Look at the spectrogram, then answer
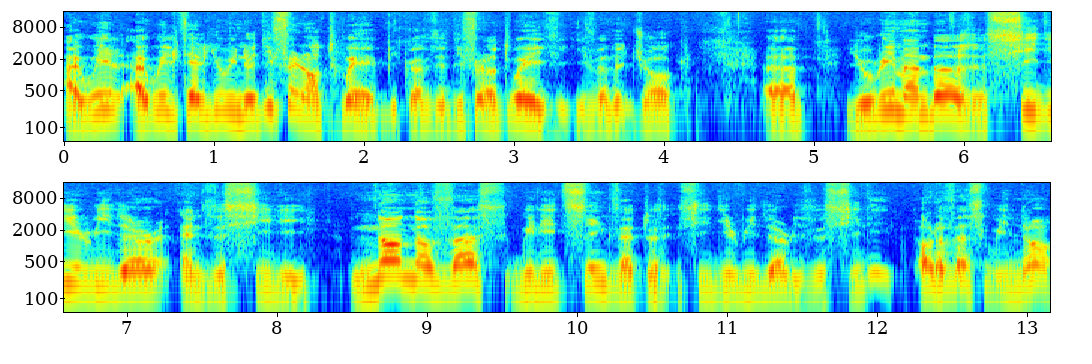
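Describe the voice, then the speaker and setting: Very wide pitch swings in a French accent. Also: man, high pitch for a man, moderate pace. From France. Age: 60s. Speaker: energy market expert and workshop moderator. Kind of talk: panel workshop talk. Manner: hesitant, with fillers.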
